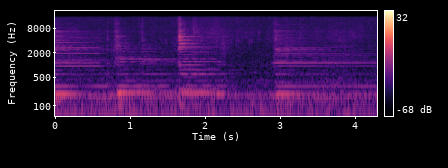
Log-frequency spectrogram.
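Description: Acoustic guitar played as a song introduction: four strummed chords, each left to ring and fade before the next.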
